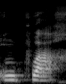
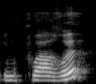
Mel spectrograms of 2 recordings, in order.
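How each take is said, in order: First: Poire ending clean on the R, no final E; right poire, stop at R. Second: Poire with an extra E sound at the end; wrong poire with final E. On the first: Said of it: "And you stop at the R". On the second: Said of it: "You're not gonna be saying". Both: Shown as a demonstration.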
